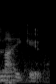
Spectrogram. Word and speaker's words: niche: अच्छा, NICHE, नाइके कहते हैं इसे, इसे आप कुछ भी प्रोनाउंस कर सकते हैं, वैसे इसे नाइके कहा जाता है।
